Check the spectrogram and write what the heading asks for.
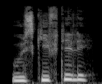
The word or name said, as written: udskiftelig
